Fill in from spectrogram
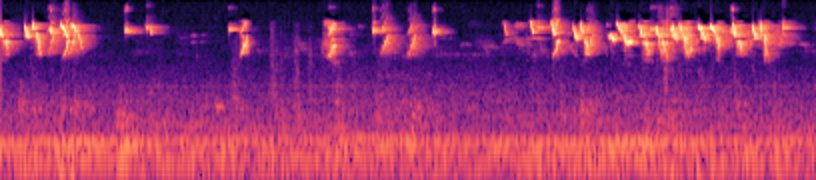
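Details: Canário-da-terra, or saffron finch, being stimulated into song under keeping: scattered sharp high chirps give way to a dense, fast run of bright slurred notes near the end, against a steady low hum.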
